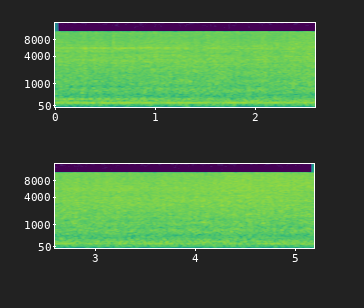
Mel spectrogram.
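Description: Loud, steady rushing noise of the rainstorm and floodwater, with the low drone of semi trucks' diesel engines as they wade through the flooded highway; the drone fades about three seconds in.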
